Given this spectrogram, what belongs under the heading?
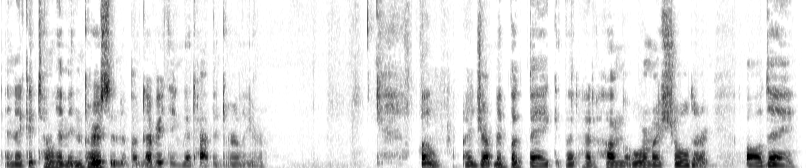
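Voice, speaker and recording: This man hosts a podcast and reads a book aloud with a stuffy nose, sometimes stumbling and rereading lines. He has a medium-pitched, darkish, slightly rough voice, and the audio quality is poor.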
